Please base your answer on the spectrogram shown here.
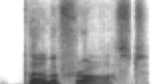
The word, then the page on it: Permafrost: British English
